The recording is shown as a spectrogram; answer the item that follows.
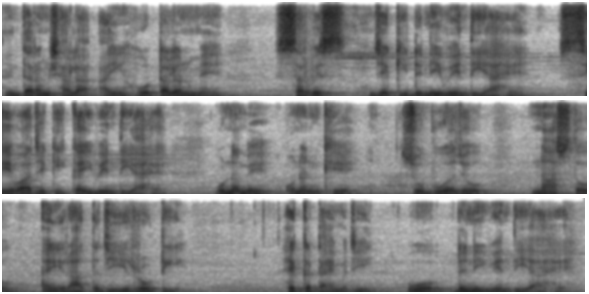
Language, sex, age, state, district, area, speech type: Sindhi, male, 30-45, Gujarat, Kutch, rural, spontaneous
